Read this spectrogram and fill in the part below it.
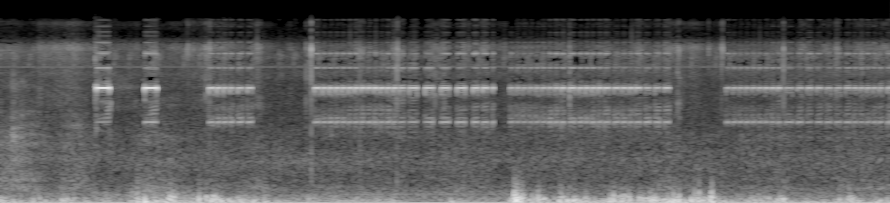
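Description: A handheld pinpointer probe sounds a steady high tone over a target in the soil.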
